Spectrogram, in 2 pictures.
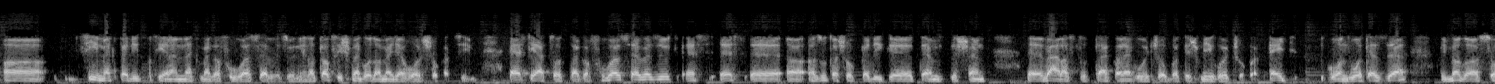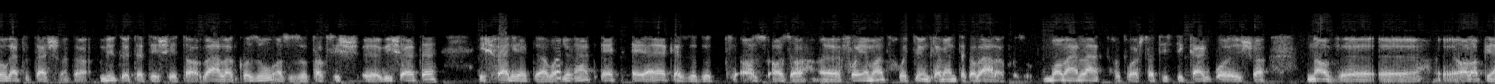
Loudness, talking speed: -19 LUFS, 165 wpm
